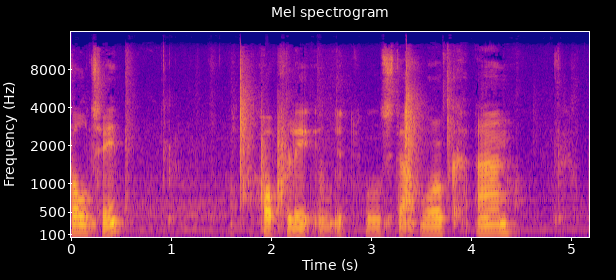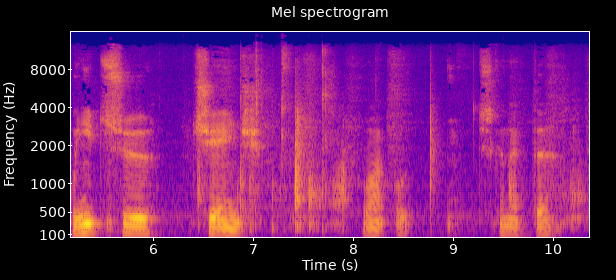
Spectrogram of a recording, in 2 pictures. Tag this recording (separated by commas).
Speech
